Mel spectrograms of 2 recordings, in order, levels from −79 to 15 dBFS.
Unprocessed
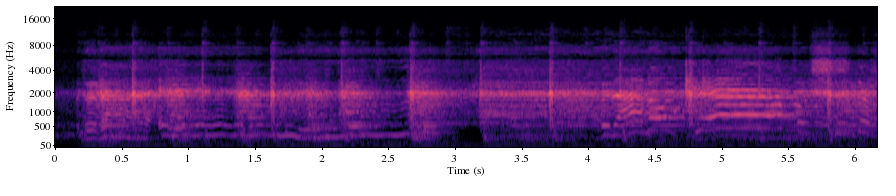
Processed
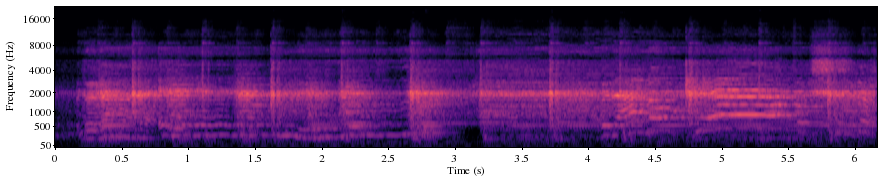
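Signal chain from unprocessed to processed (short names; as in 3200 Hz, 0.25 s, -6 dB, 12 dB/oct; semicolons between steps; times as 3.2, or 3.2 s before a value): doubler 44 ms -6.5 dB; gain +3 dB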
